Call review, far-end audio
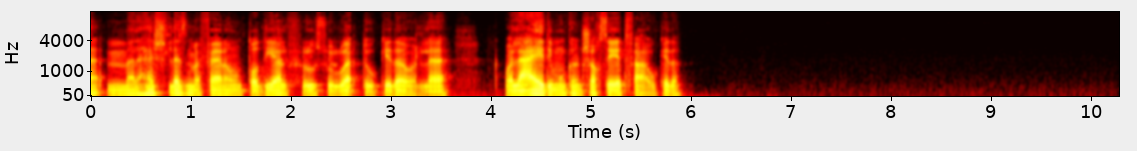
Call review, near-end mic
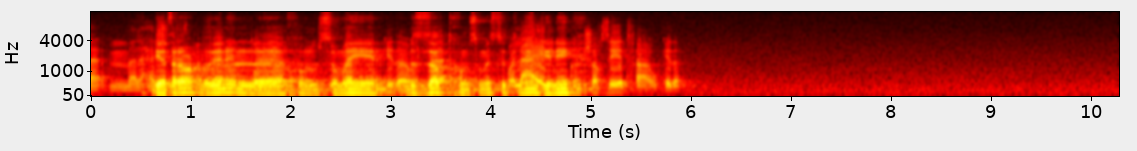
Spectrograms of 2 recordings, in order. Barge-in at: 0.6 s

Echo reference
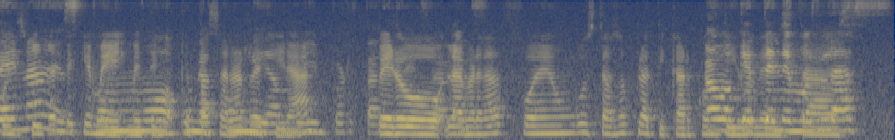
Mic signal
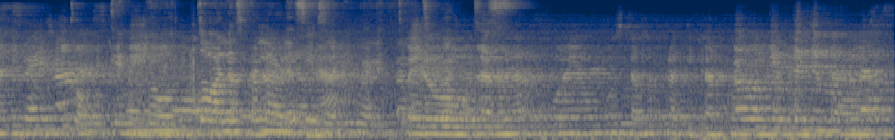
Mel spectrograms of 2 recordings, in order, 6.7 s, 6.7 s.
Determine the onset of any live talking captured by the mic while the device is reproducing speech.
0.5 s

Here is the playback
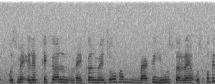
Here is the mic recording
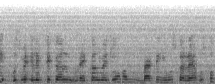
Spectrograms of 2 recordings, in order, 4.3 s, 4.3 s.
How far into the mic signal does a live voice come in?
none

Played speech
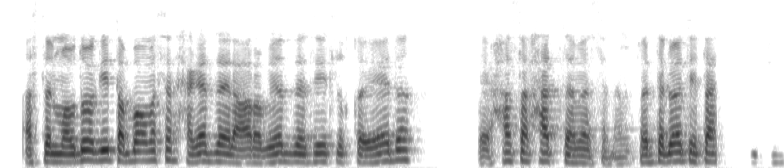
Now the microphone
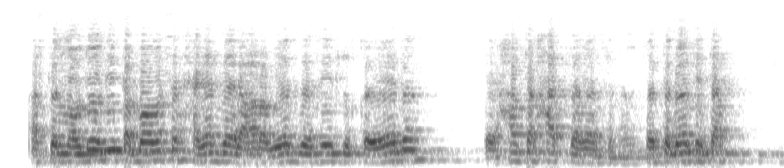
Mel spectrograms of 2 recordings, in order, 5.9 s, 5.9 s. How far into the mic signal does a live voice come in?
none

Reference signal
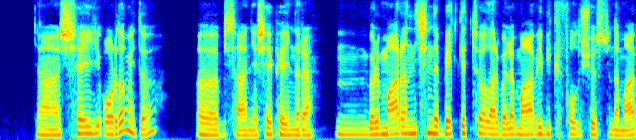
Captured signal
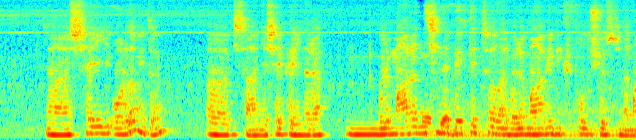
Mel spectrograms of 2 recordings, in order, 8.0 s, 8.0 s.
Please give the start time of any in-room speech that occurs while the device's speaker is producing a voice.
5.2 s

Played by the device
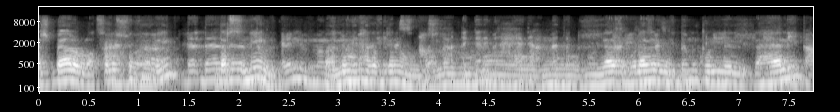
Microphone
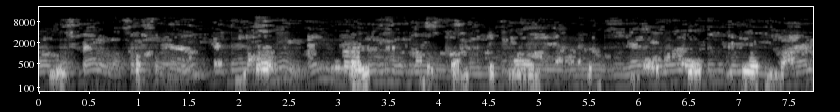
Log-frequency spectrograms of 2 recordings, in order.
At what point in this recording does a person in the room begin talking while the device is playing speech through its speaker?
none

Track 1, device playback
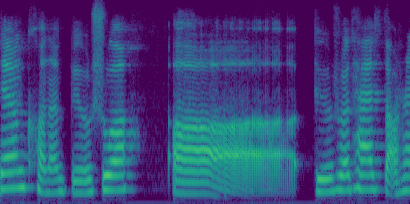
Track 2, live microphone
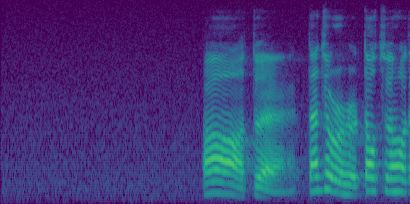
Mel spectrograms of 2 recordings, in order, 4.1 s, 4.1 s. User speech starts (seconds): 2.0 s

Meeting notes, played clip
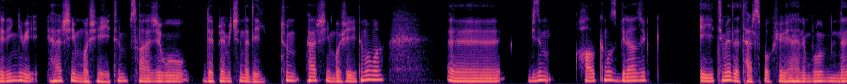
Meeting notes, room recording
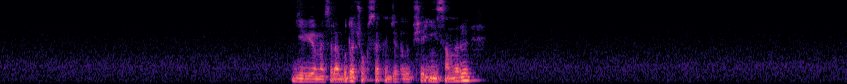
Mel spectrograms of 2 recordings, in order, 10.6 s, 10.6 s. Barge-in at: 3.6 s

